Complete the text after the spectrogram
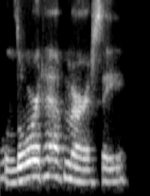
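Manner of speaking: unpolished, half-formed Southern accent. Asked to show a southern accent, a speaker repeats a phrase in a southern accent. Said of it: "I want to hear your Southern accent".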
